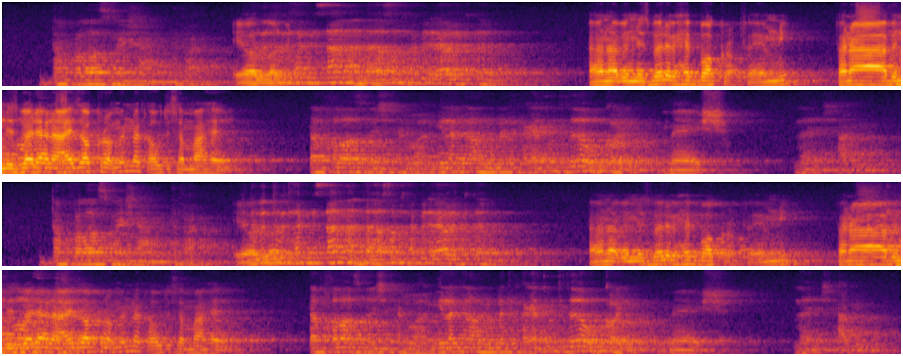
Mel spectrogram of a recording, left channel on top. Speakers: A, on the right; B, on the left.
A: طب خلاص ماشي يا عم اتفقنا
B: يلا
A: أنت أنت بتحب
B: بينا
A: استنى أنت أصلا بتحب القراية ولا الكتابة؟
B: انا بالنسبة لي بحب اقرا فاهمني فانا
A: طب
B: بالنسبة
A: خلاص
B: لي انا
A: حلو
B: عايز اقرا منك او تسمعها لي
A: طب خلاص ماشي حلو هجيلك انا واجيب لك الحاجات وانت تقرا وتقيم
B: ماشي
A: ماشي حبيبي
